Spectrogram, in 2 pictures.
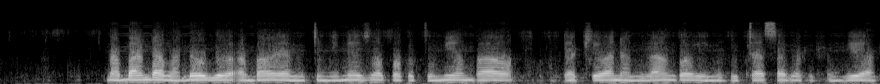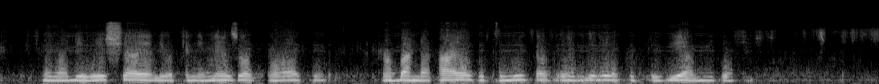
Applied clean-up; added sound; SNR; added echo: neural separator model SepFormer DNS4.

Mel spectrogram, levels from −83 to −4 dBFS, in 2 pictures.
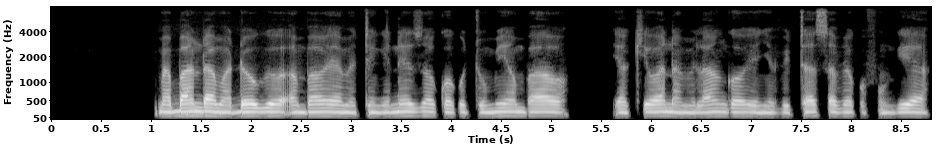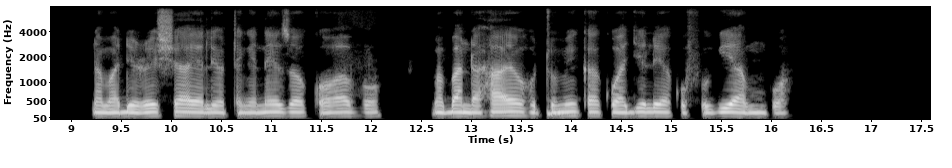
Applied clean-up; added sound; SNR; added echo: none; none; none; none.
